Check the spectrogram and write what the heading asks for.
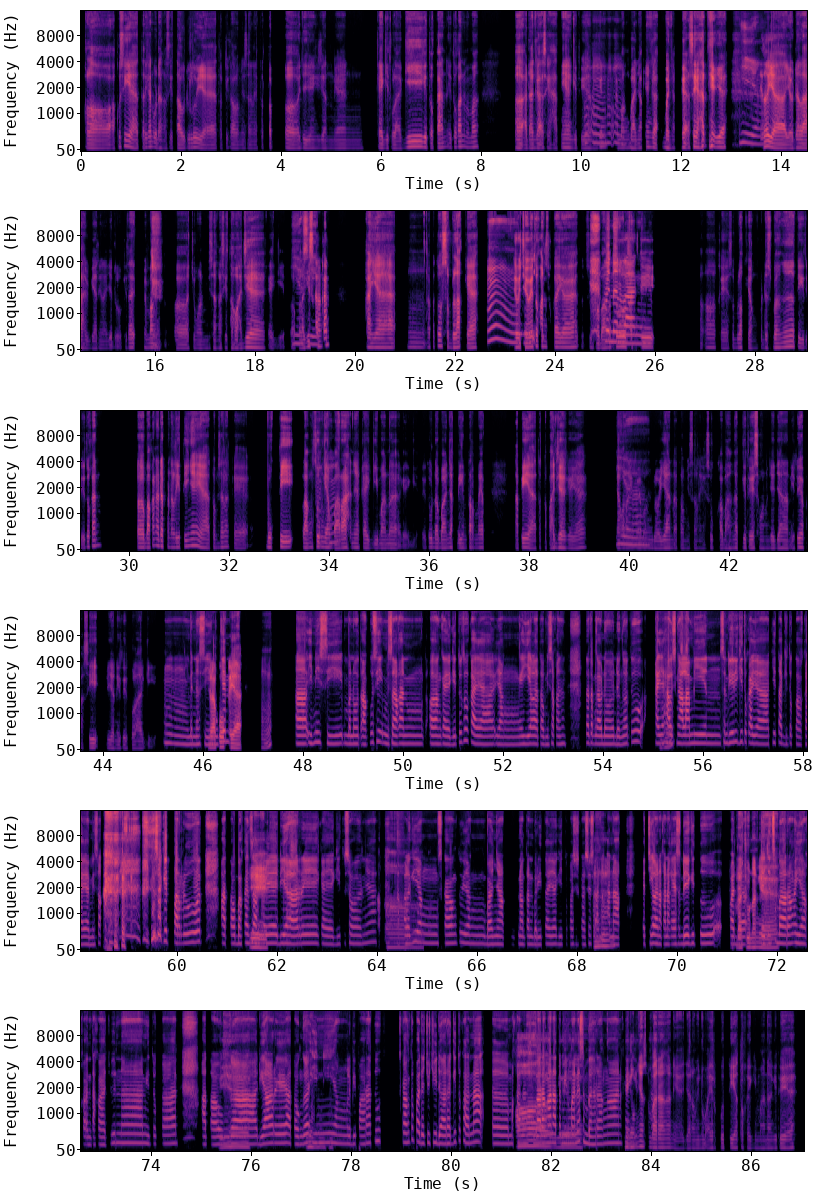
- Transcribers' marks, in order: other background noise; laughing while speaking: "sehatnya, ya"; cough; chuckle; chuckle; laughing while speaking: "misalkan, sakit perut"; chuckle; tapping
- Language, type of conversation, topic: Indonesian, unstructured, Bagaimana kamu meyakinkan teman agar tidak jajan sembarangan?
- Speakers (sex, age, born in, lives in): female, 30-34, Indonesia, Indonesia; male, 25-29, Indonesia, Indonesia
